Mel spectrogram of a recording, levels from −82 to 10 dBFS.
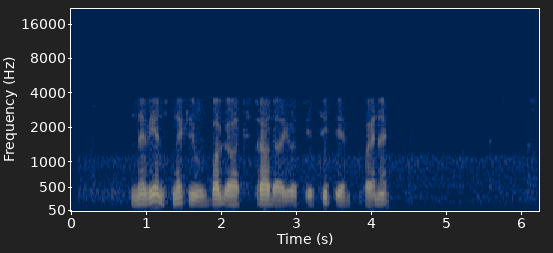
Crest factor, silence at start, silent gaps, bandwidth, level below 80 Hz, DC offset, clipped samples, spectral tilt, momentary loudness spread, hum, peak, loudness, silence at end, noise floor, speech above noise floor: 20 dB; 0.8 s; none; 3.8 kHz; -84 dBFS; under 0.1%; under 0.1%; -9.5 dB/octave; 8 LU; none; -16 dBFS; -33 LUFS; 2.05 s; -69 dBFS; 37 dB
